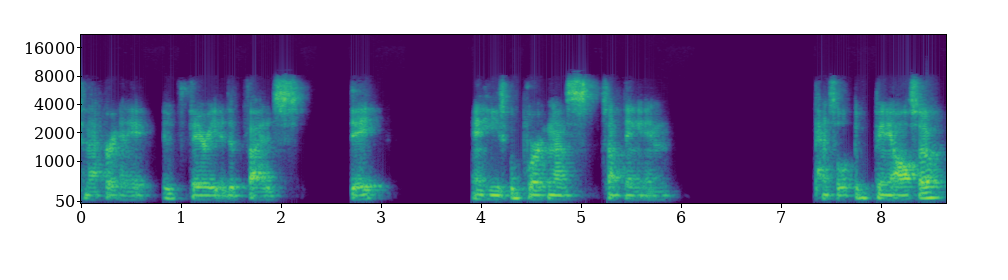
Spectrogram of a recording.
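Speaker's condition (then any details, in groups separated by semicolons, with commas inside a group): Stutter; onset in early childhood, worsened markedly at puberty, family history: uncle, cousin, grandfather, two younger brothers; mostly blocks, more severe than brother's, no stuttering when talking only to himself or reflexively; prolonged sounds, blocks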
